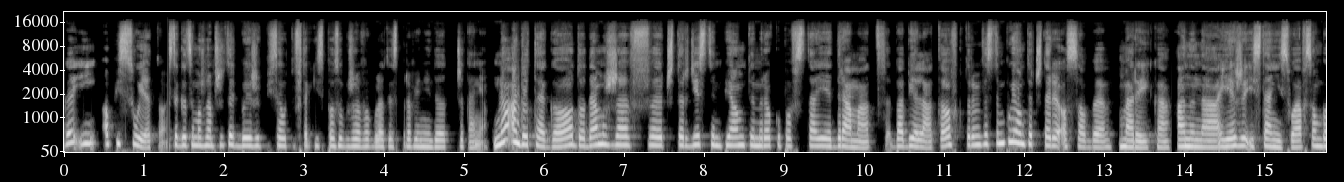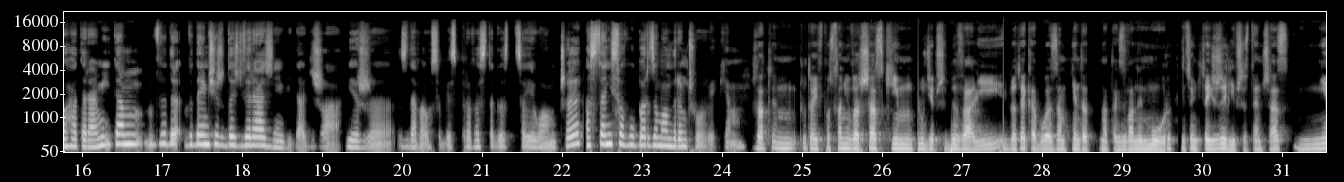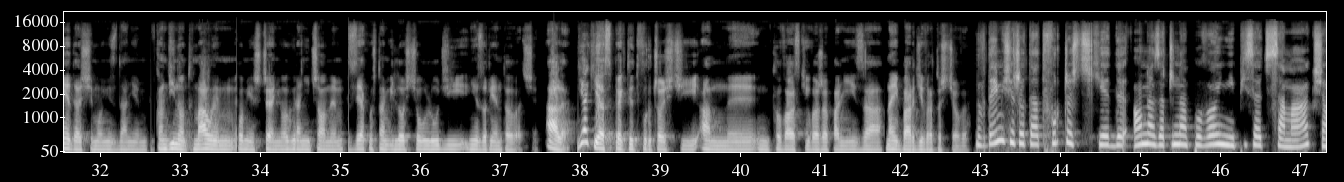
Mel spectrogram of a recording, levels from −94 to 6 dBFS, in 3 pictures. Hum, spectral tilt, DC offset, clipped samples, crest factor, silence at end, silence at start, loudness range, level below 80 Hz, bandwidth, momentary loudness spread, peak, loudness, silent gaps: none; -5 dB/octave; under 0.1%; under 0.1%; 16 dB; 0 s; 0 s; 4 LU; -42 dBFS; 16.5 kHz; 9 LU; 0 dBFS; -16 LUFS; none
